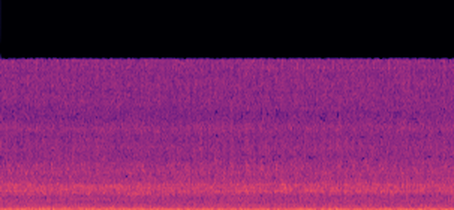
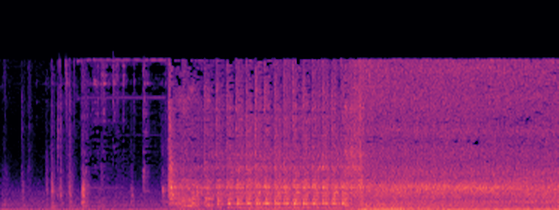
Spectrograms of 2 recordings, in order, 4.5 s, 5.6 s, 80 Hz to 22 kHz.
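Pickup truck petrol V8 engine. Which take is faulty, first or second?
first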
